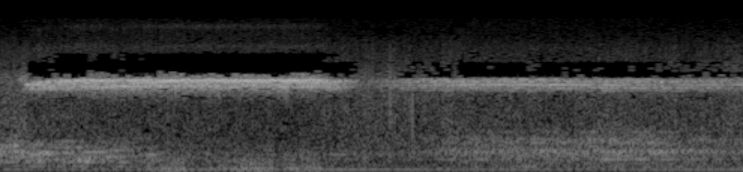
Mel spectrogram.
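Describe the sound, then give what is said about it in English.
A shrill police whistle blown in a mountain valley blasts loudly and steadily for about two seconds, then continues a little softer to the end, a sustained piercing tone ringing through the valley with no speech. “Shrill and sharp, the whistle rings through the valley”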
